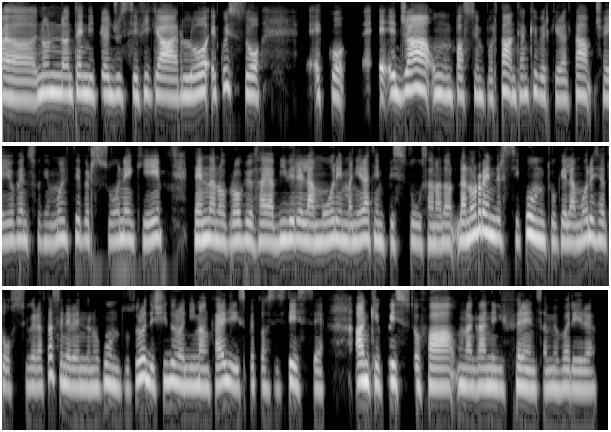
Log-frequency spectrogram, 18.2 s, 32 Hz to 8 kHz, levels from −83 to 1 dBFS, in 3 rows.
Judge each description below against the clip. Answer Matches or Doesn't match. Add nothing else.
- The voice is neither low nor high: Doesn't match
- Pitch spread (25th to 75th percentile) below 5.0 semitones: Matches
